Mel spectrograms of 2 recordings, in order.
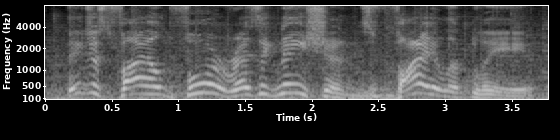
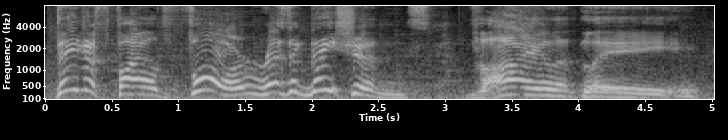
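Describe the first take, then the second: First: It is said stiffly with flat intonation. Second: It is said with lively, varied intonation. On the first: It sounds like a machine voice. The speaker calls it wrong. "he used to say it with a very stiff inflection, kind of like that" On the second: It sounds like a real human voice. The speaker calls it right. "And now he says it like"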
